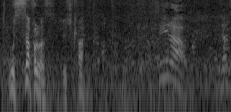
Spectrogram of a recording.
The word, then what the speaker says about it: Bucephalus: It's pronounced Bucephalus, Ishka.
